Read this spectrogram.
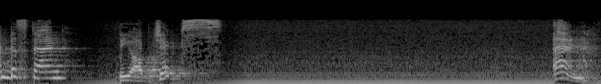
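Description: A woman speaks calmly, as if lecturing.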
